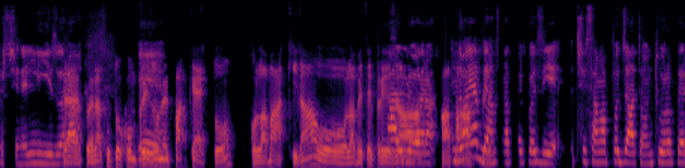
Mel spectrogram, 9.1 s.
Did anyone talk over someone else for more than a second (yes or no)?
yes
